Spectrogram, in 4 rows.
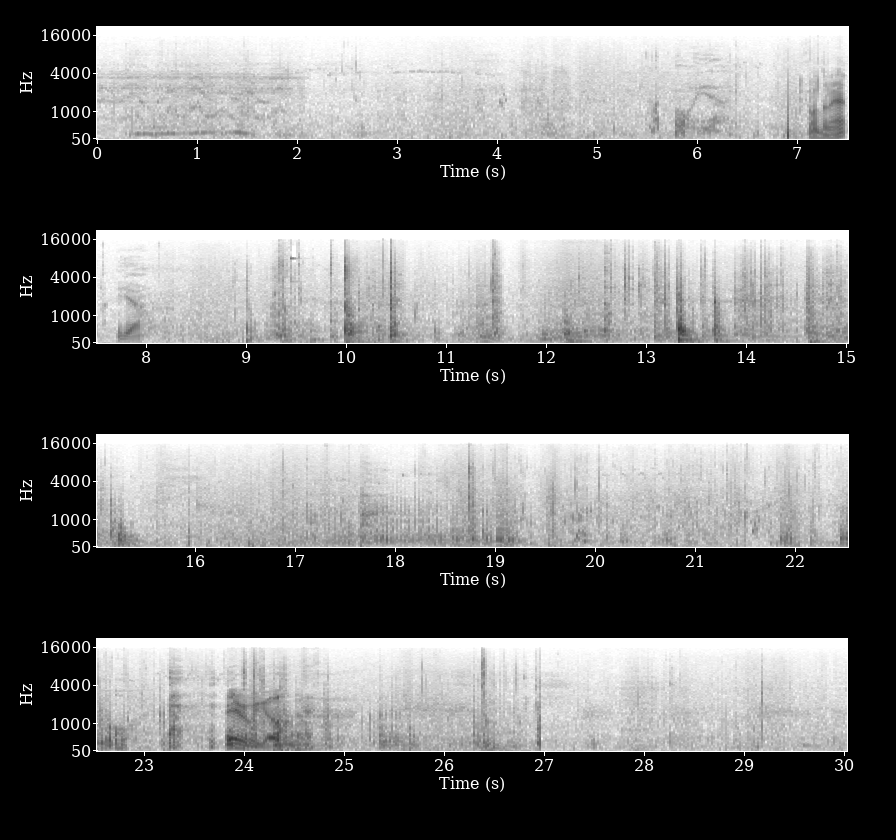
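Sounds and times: knocks against canoe: 9.0 - 15.5
fish splashing: 17.0 - 23.2
low voices: 22.5 - 24.9.

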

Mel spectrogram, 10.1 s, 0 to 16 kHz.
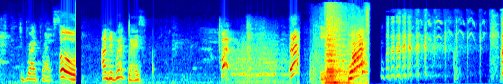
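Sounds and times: short rising yelp: 4.4 - 6.0.

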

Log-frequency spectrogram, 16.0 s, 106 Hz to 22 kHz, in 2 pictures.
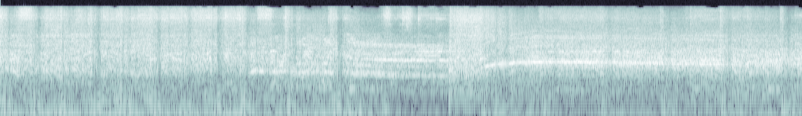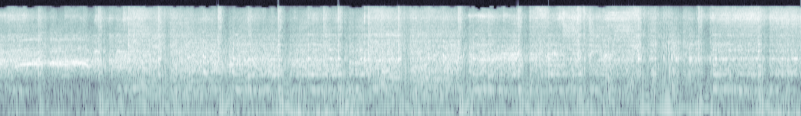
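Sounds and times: crowd cheering: 0.0 - 14.4
electronic pop music: 0.0 - 16.0
pounding bass beat: 0.0 - 16.0.

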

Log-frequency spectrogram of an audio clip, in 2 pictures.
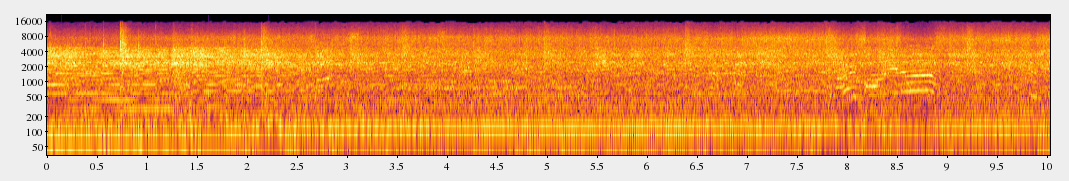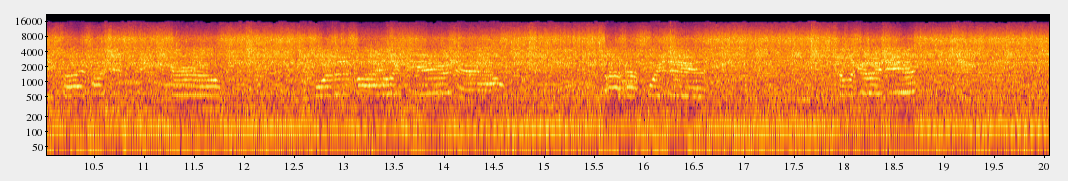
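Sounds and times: people talking loudly: 0.0 - 20.0.

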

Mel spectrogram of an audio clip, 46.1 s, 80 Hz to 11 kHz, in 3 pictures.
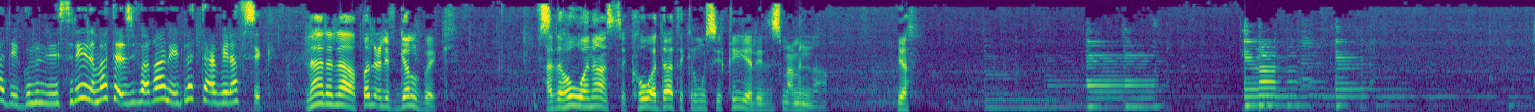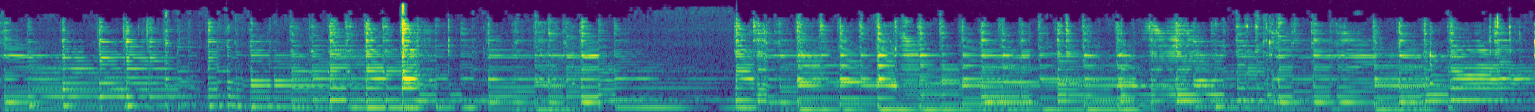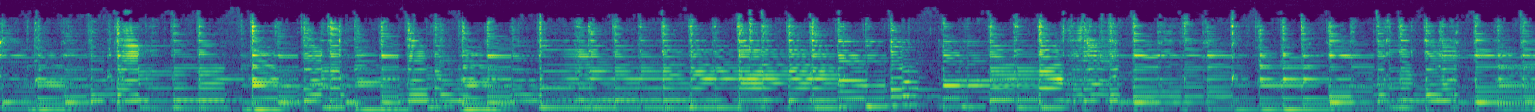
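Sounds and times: oud strings plucked: 9.8 - 46.0.

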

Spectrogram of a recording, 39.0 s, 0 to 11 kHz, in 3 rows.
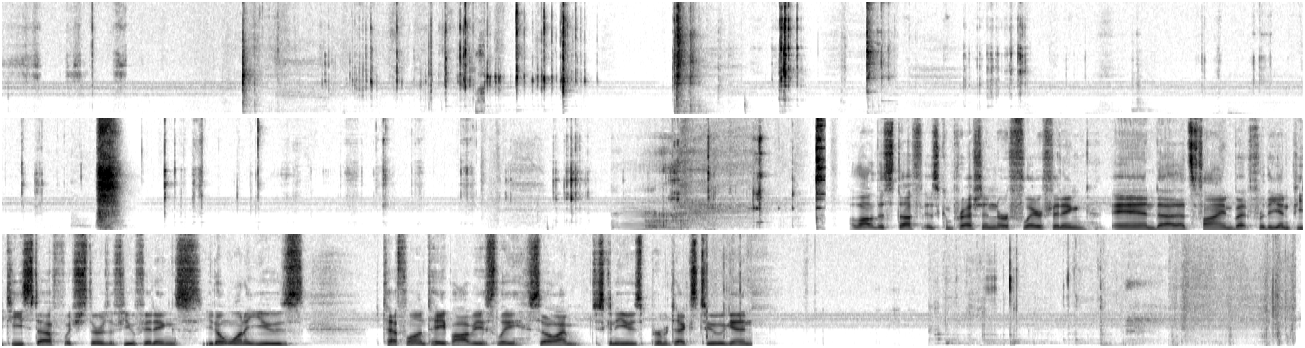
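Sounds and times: faint high hum: 0.0 - 39.0
metal fittings and tools clinking: 3.2 - 6.0, 7.7 - 9.0, 16.5 - 19.0, 35.3 - 37.4.

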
